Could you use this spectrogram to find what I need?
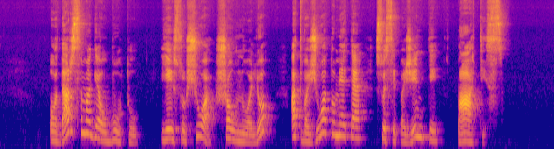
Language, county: Lithuanian, Vilnius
